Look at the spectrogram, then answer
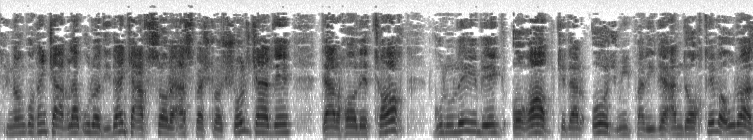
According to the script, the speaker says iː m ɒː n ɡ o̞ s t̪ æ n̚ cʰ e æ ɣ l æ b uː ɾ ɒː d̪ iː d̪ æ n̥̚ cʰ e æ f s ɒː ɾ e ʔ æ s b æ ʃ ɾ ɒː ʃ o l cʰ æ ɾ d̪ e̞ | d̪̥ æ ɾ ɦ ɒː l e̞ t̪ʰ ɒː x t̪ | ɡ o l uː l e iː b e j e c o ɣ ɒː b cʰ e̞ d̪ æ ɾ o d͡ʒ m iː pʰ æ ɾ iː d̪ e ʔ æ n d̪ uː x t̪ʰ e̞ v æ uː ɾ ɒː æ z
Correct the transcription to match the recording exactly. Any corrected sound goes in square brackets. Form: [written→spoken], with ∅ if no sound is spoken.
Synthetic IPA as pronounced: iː [m→n] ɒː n ɡ o̞ [s→f] t̪ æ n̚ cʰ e æ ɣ l æ b uː ɾ ɒː d̪ iː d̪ æ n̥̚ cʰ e æ f s ɒː ɾ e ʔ æ s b æ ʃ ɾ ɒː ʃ o l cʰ æ ɾ d̪ e̞ | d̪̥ æ ɾ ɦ ɒː l e̞ t̪ʰ ɒː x t̪ | ɡ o l uː l e iː b e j e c o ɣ ɒː b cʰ e̞ d̪ æ ɾ o d͡ʒ m iː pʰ æ ɾ iː d̪ e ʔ æ n d̪ [uː→ɒː] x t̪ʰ e̞ v æ uː ɾ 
